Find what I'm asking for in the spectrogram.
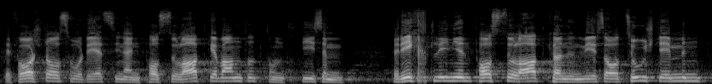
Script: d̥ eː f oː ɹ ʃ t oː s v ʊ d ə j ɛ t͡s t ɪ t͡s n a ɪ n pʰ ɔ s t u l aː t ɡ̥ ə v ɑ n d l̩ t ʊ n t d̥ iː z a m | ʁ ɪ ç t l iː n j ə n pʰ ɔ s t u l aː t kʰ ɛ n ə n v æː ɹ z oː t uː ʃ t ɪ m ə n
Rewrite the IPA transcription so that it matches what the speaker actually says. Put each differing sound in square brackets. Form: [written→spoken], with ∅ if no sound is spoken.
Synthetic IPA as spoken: d̥ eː f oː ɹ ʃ t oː s v ʊ d ə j ɛ t͡s t ɪ [t͡s→∅] n a ɪ n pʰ ɔ s t u l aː t ɡ̥ ə v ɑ n d l̩ t ʊ n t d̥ iː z [a→ə] m | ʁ ɪ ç t l iː n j ə n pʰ ɔ s t u l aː t kʰ [ɛ→œ] n ə n v [æː→iː] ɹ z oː [t→t͡s] uː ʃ t ɪ m ə n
